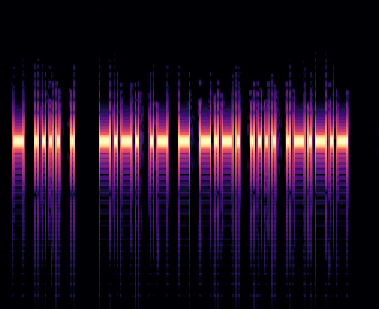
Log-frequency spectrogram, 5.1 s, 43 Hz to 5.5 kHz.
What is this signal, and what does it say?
Morse code, heard as a keyed tone, about 25 wpm, 600 Hz. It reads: THE CATCH.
